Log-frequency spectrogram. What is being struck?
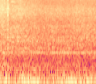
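Nothing is struck.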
